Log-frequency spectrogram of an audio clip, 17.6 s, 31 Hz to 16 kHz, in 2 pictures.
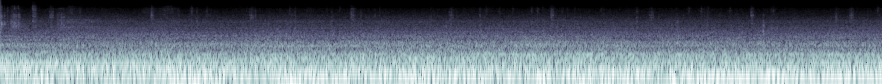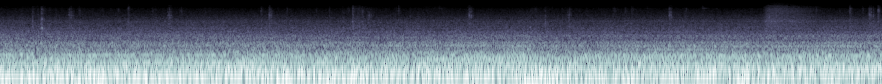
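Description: Inside the cab of a DAF XF 530 truck: its PACCAR MX-13 inline-six diesel runs at a steady pitch under a constant road rumble. A brief hiss comes near the end.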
